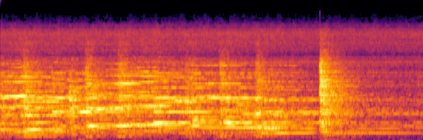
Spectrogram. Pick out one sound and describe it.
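An orchestra plays loudly in a large hall and ends on a final chord.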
